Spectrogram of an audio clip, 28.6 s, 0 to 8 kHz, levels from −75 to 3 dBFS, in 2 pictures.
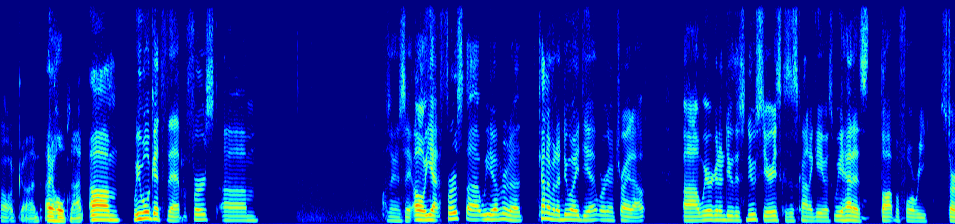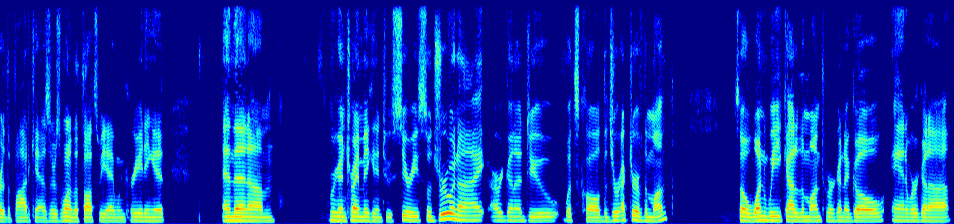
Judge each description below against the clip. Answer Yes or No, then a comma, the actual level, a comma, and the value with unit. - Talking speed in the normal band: No, fast, 225 wpm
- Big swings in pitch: No, average, 2.8 semitones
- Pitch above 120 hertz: Yes, medium, 140 Hz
